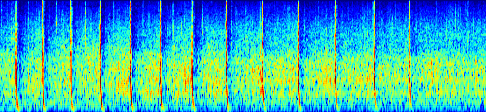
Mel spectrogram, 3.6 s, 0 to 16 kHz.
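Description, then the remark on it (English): Graduates of the class of 2023 applaud at their graduation, steadily, the dense wash of clapping punctuated by one sharp, evenly paced clapper, roughly four claps per second throughout. “To my classmates, give yourselves a round of applause.”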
